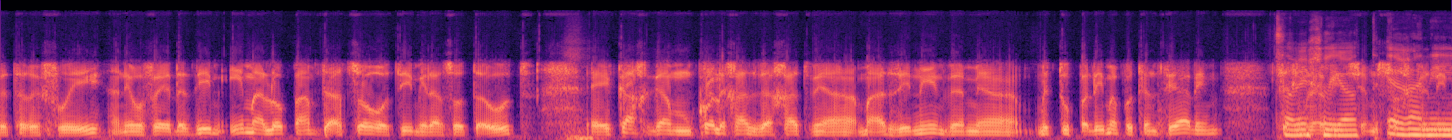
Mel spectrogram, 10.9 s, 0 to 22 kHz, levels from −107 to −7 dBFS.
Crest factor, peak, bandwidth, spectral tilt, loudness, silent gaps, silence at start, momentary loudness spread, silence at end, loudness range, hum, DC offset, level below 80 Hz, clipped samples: 12 dB; -12 dBFS; 15.5 kHz; -6 dB/octave; -26 LUFS; none; 0 s; 4 LU; 0 s; 1 LU; none; under 0.1%; -50 dBFS; under 0.1%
